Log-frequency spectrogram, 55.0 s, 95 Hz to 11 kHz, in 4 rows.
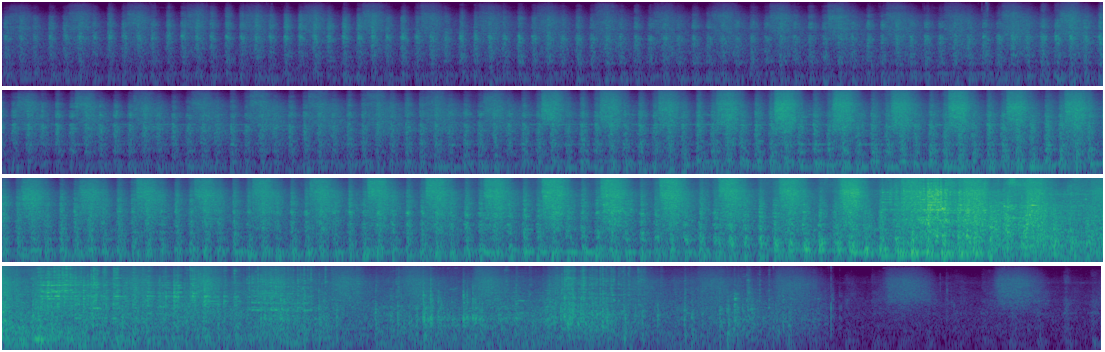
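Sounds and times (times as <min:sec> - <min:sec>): train wheels rattling on rail: 0:00.0 - 0:52.0, 0:53.3 - 0:55.0
steam locomotive chuffing: 0:00.0 - 0:52.4, 0:53.2 - 0:55.0.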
